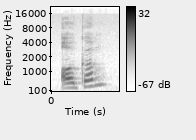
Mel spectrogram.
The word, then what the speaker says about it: agam: I always pronounce it like agam, but others might pronounce it like agam.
